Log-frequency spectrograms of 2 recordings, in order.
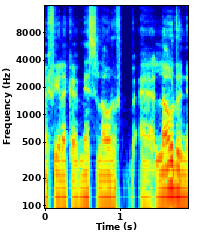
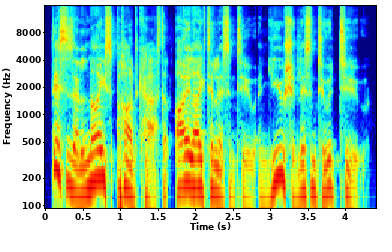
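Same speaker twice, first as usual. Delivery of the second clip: radio announcer delivery, raised and higher pitch; 5 semitones higher, 5 dB louder than usual. Co-host models what listeners should say when sharing the podcast, radio announcer voice. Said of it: "That's the radio voice".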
